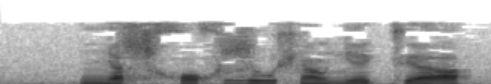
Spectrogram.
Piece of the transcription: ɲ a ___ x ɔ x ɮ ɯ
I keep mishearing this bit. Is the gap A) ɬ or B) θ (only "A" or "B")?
A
